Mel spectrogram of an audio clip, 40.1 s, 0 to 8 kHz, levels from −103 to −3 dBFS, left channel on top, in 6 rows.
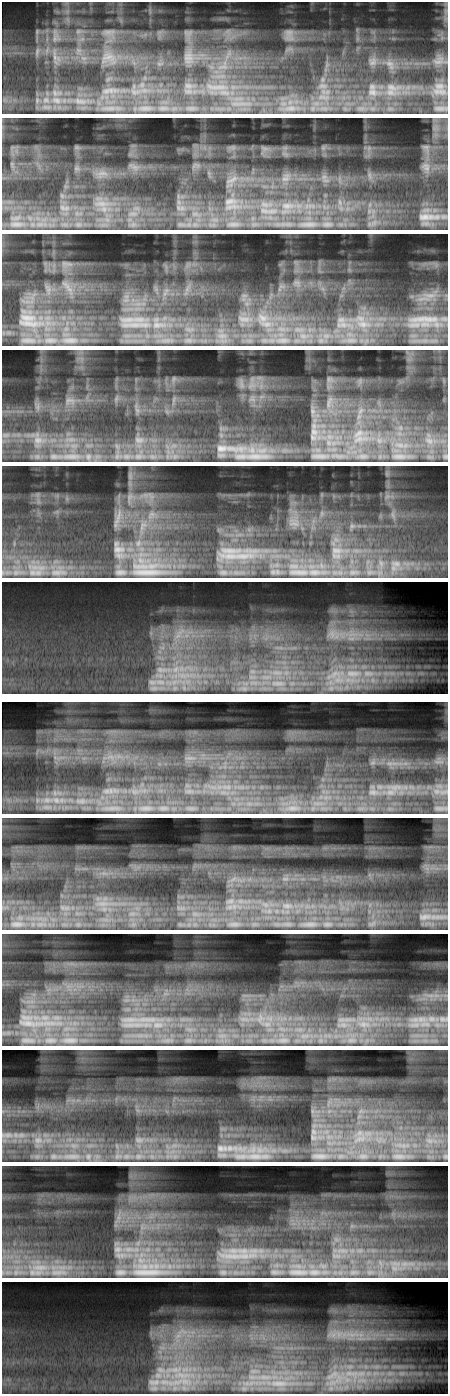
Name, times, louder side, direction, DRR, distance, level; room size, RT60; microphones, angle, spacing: voice 1, 0.5-3.8 4.1-6.0 6.4-8.8 9.3-12.3 13.0-14.5 15.1-18.9 19.5-20.0 20.5-21.5 21.8-22.8 23.3-24.1 24.6-27.7 28.4-29.2 30.0-32.7, left 4 dB, 80° left, 7 dB, 0.5 m, -25 dB
voice 2, 35.6-36.5 36.9-37.9 38.2-39.0, equal, 15° left, -1 dB, 0.7 m, -31 dB
7.8 x 5.0 x 4.5 m, 2.5 s
head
